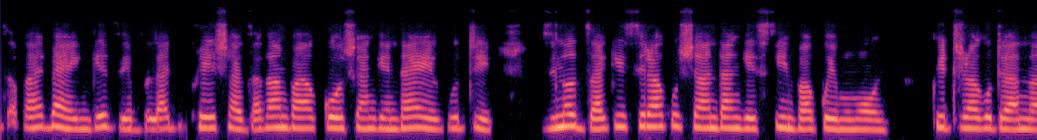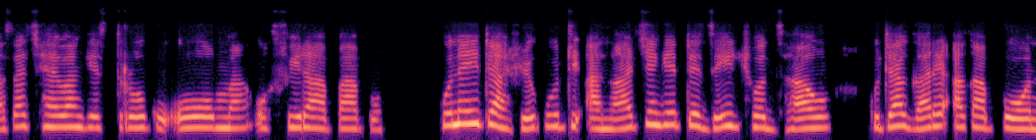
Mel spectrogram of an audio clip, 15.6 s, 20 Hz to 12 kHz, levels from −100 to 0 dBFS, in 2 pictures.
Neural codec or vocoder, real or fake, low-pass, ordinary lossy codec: codec, 16 kHz, 4.8 kbps, FACodec; fake; 7.2 kHz; Opus, 24 kbps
